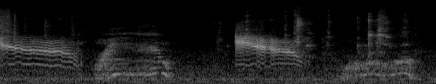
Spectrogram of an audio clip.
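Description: Black-and-white cat meowing four times in quick succession; the first and third calls are long and fall in pitch, the others shorter and lower.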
